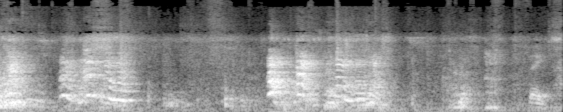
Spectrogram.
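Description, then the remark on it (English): Dogs bark and yelp repeatedly in irregular bursts, loud, with some whimpering yips between, while a person speaks over the noise during a Bible teaching given in English and Swahili. “can you get one of the boys to take these dogs inside? They're being a huge distraction.”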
